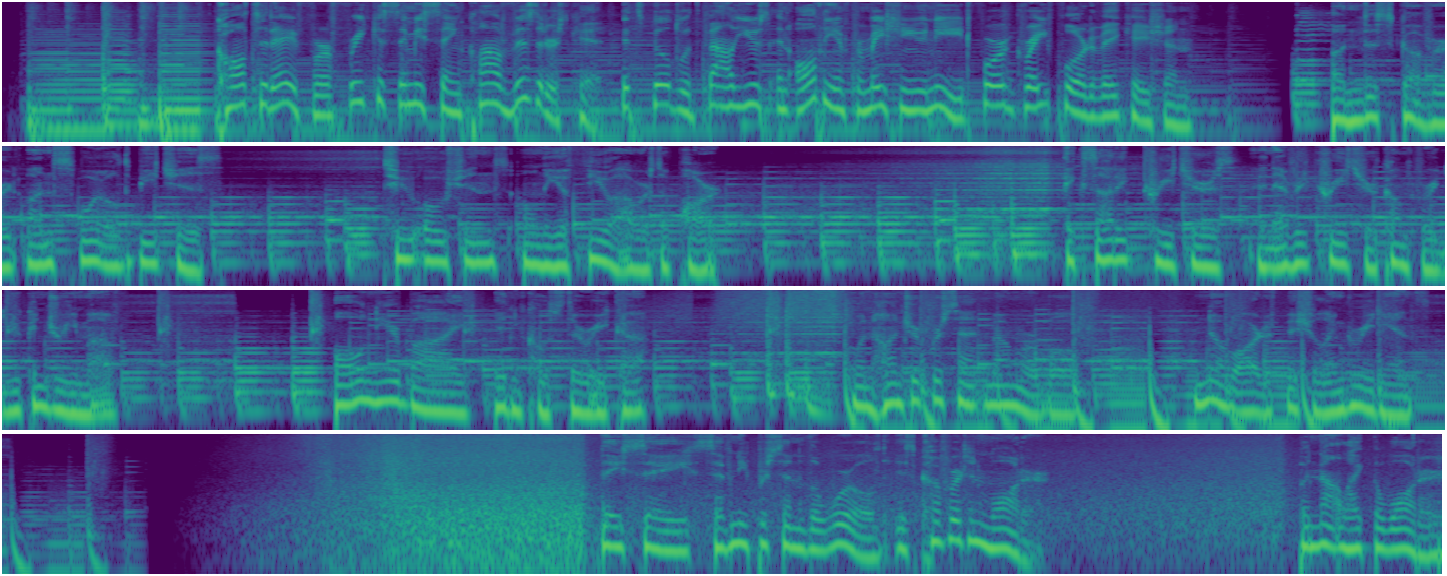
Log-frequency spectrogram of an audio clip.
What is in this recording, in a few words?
Commerical Travel & Entertainment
